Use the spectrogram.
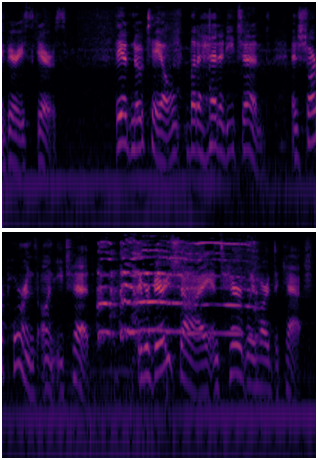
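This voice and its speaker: A woman reads a children's storybook aloud. Her narration is expressive and informal, with lively rises and falls in pitch. A faint background noise runs behind her. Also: poor audio. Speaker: audiobook reader.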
